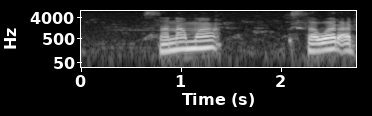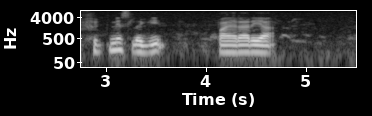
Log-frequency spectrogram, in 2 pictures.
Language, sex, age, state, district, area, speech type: Santali, male, 30-45, West Bengal, Malda, rural, spontaneous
